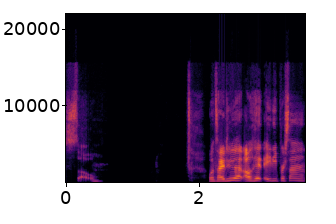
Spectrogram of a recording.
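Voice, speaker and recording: A woman speaks with vocal fry at a fairly high pitch. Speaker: book streamer. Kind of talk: casual livestream chat. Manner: animated; fast.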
